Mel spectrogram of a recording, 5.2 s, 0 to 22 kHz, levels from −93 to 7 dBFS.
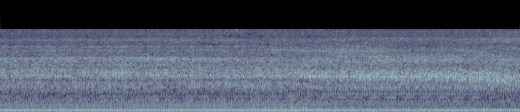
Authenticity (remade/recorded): recorded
